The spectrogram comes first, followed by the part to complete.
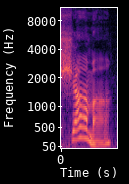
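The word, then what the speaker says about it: שמע: word name because here in hebrew would be pronounced shama but it's spelled almost exactly like shem you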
